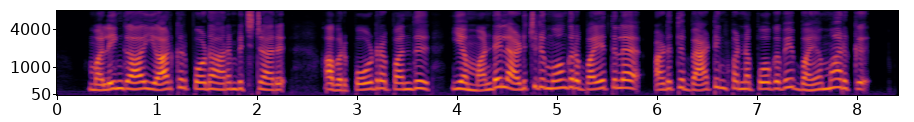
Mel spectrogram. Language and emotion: Tamil, fearful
